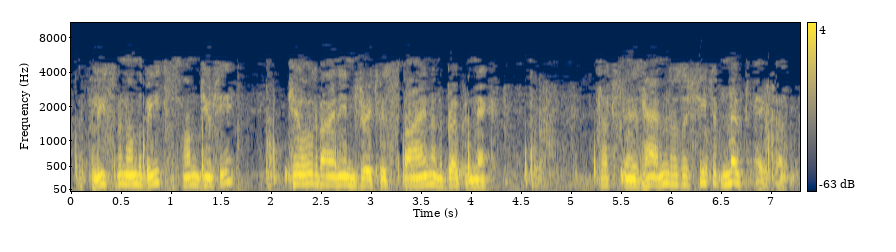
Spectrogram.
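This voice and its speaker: An actor playing a shrewd, composed British detective in a mid-century radio drama, deliberate and authoritative. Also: male voice, a little high, animated, close to an everyday voice. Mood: grave, brisk. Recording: muffled, noisy old radio broadcast.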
